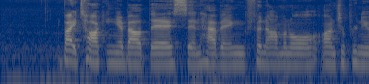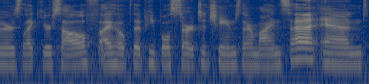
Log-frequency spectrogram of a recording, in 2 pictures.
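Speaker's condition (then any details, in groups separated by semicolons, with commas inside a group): No condition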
